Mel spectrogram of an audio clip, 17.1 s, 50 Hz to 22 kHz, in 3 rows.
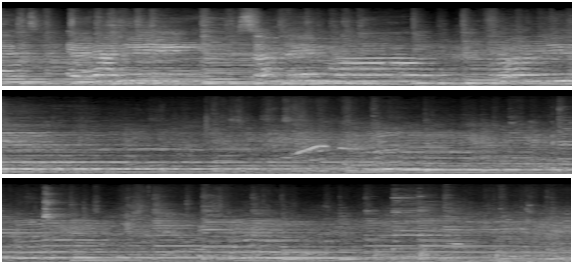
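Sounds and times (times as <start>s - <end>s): man singing: 0.0s - 15.0s
strummed acoustic guitar: 0.0s - 17.0s.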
